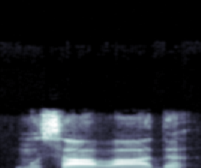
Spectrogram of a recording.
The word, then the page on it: musavada: Pali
